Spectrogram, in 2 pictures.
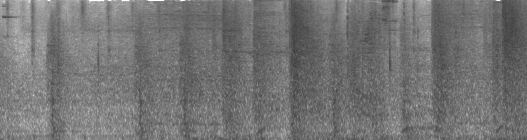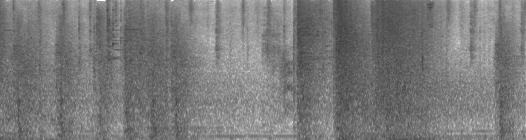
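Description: Game combat sounds clash and whoosh.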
